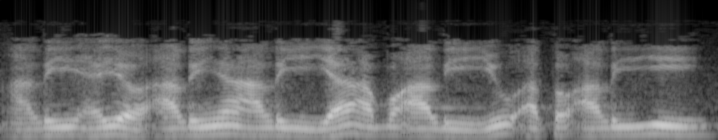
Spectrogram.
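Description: Slow-drilling male Arabic teacher in a hall. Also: medium pitch, fairly even intonation, slight background noise. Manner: slow, drawn-out drilling of phrases. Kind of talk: classroom grammar lesson. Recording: dull lo-fi recording with long reverb.

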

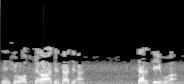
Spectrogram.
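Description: A man teaching jurisprudence as a sheikh, explaining a text and slowly repeating and demonstrating letter sounds aloud. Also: on the high side, lively intonation. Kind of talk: religious lesson explaining a legal text. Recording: tinny phone-like lo-fi sound with faint noise.

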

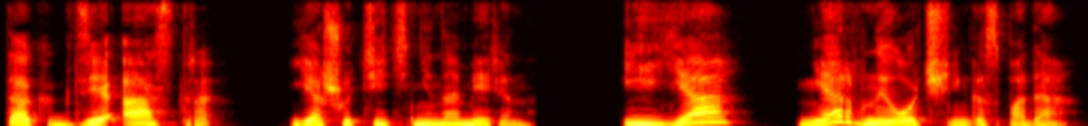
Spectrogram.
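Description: A woman's voice: mid-range voice, animated, a little slow, darkish tone, no echo, studio quality, close to an everyday voice. A woman voicing a nervous young male bard who threatens and then pleads, in an audiobook reading. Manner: tense, whispering threats.

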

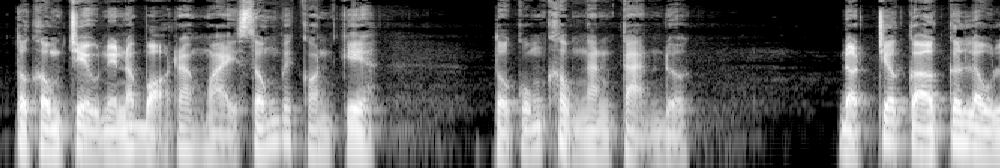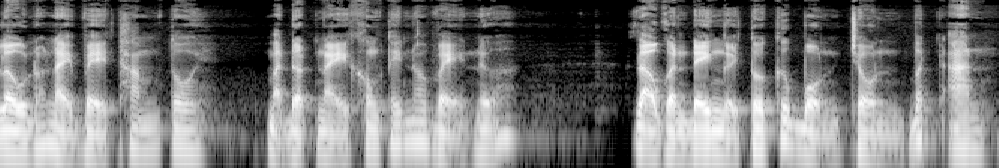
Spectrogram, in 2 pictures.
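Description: A man's voice: deep voice, natural voice. A man voicing a grieving middle-aged mother who pleads and wails for her lost son. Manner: pleading, sobbing and wailing.

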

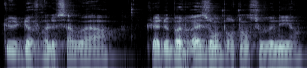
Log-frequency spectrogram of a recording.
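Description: A man's voice: mid-range voice, fairly quick, a little mellow, close to an everyday voice. Man voicing an elderly general, grief-stricken, shaken lamenting delivery, audiobook reading. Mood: anguished.

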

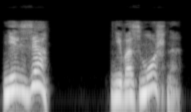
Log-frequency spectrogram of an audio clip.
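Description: A woman's voice: medium pitch, expressive, slow pace, slightly rough, no room sound, lo-fi sound. A woman voicing a gloomy ex-wife who gives short, reluctant answers. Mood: terse. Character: gloomy widowed ex-wife, terse and tearful.

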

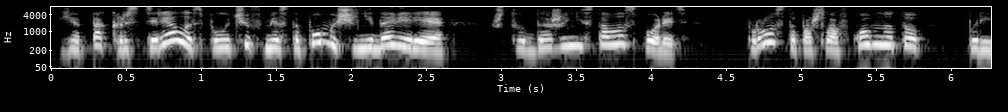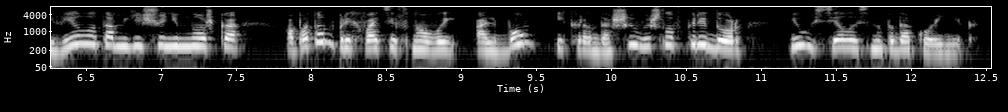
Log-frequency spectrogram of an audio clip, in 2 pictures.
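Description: Expressive woman reading an audiobook. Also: on the high side, quick pace, no room sound, clean studio sound. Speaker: audiobook narrator. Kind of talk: first-person audiobook narration.

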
